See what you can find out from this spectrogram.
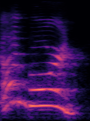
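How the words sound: It is said in a milder tone.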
